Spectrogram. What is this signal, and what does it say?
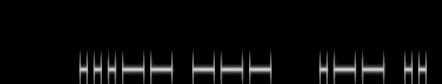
Morse code, heard as a keyed tone, about 17 wpm, 700 Hz. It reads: 3O WI
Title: Winter Field Day Exchanges 17wpm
